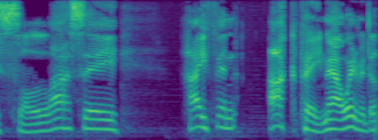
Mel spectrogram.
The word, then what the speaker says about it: Okpe: All right, so now how do you say it? Okpe. I like to make sure I get all of them right. It's Okpe. Yes, Okpe. Okay, so it's Dr.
